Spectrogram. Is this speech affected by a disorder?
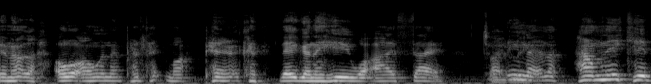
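Yes: cerebral palsy.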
